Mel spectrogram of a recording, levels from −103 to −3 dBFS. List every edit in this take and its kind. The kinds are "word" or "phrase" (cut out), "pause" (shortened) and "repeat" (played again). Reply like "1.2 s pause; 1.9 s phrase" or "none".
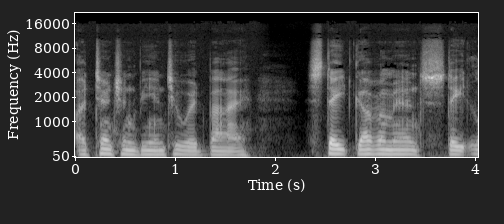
0.9 s word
